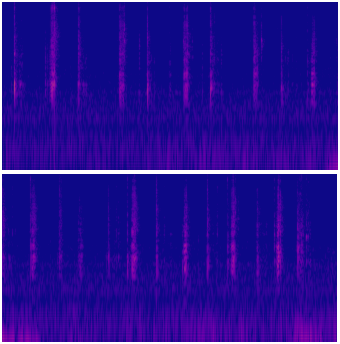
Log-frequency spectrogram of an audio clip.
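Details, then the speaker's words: Creaking plastic joints on a MagSafe selfie-stick tripod: rapid, irregular clicks and creaks as it is shaken, from the joints and handle. When walking with a heavy smartphone mounted, it wobbles and the noise ruins recorded video audio. "들리시나요?이 플라스틱 삐걱거리는 소리. 와, 얼마나 열이 받습니까? 그니까 골고루 여기저기서 삐걱삐걱 소리가 나는 거예요."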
